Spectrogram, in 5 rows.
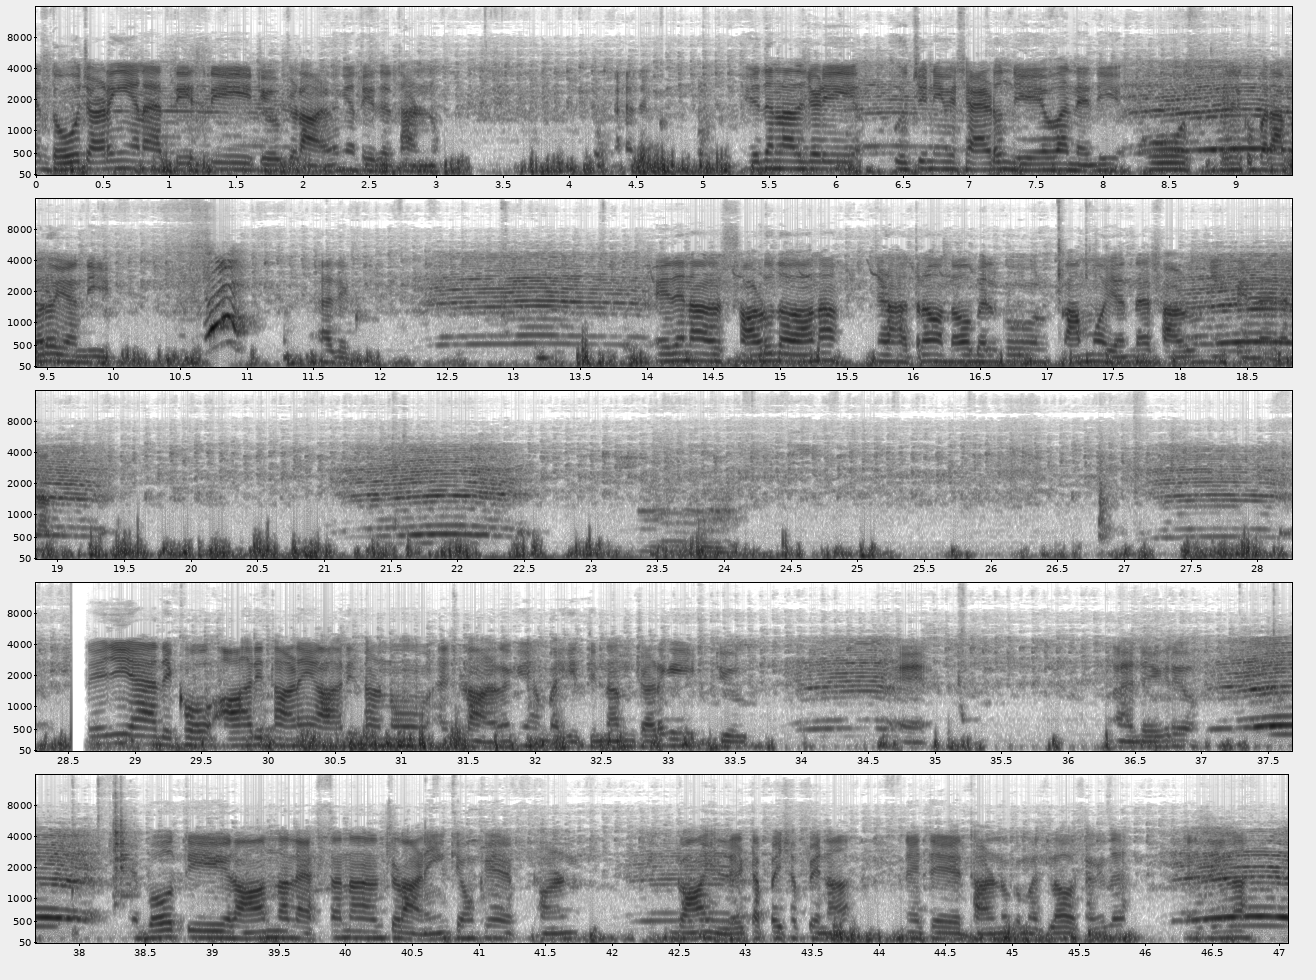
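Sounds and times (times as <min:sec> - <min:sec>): animal bleating: 0:00.6 - 0:03.1, 0:05.7 - 0:10.0, 0:12.1 - 0:15.2, 0:17.8 - 0:19.6, 0:20.9 - 0:24.3, 0:26.9 - 0:28.5, 0:31.0 - 0:32.1, 0:33.3 - 0:35.2, 0:36.4 - 0:38.4, 0:41.4 - 0:43.7, 0:45.5 - 0:47.0
calf bawling: 0:05.2 - 0:10.0, 0:12.0 - 0:15.2, 0:17.8 - 0:19.4, 0:21.0 - 0:24.5, 0:26.2 - 0:28.4, 0:33.4 - 0:35.5, 0:36.4 - 0:38.4, 0:41.4 - 0:43.7, 0:45.9 - 0:47.0.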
